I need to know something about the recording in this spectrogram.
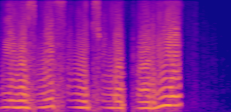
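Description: A woman singing unaccompanied in short phrases, holding notes with a slight waver, then breaking off shortly before the end.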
